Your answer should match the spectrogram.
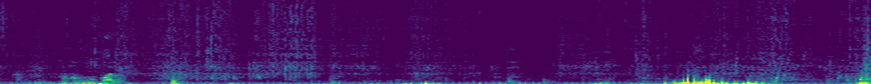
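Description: A person's voice, calling out with a rising pitch about a second in, then short sounds from the voice at intervals. About seven seconds in comes a loud, low rumbling noise lasting about a second.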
